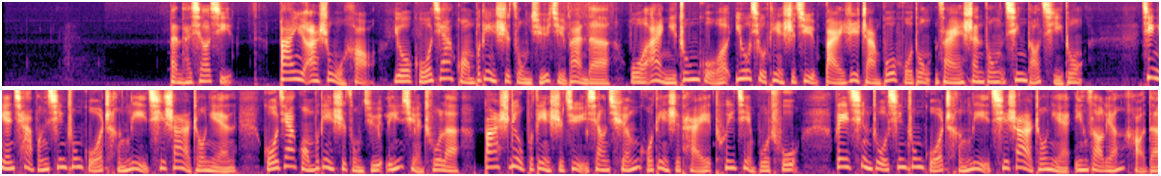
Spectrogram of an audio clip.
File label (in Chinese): 新闻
